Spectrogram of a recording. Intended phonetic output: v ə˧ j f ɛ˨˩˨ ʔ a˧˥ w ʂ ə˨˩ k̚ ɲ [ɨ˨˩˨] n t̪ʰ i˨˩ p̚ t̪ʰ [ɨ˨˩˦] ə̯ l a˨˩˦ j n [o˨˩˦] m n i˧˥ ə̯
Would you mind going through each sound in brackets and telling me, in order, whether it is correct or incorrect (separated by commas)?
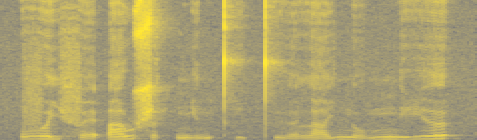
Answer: correct, incorrect, correct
